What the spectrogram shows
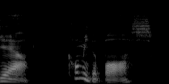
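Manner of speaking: ordinary delivery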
